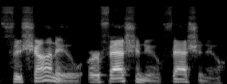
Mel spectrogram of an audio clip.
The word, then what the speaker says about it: Fashanu: Like, the thing I feel good about is that Fashanu, that's how you pronounce it.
